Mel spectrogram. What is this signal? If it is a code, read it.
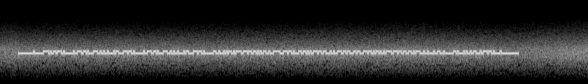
RTTY (75 baud, 170 Hz shift), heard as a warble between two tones, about 1700 Hz centre, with radio static. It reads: AGN? AGN? PSE RPT UR CALL DE IZ2GFC K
